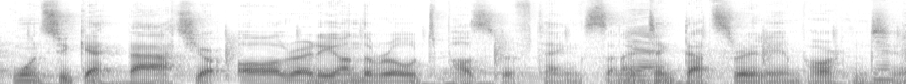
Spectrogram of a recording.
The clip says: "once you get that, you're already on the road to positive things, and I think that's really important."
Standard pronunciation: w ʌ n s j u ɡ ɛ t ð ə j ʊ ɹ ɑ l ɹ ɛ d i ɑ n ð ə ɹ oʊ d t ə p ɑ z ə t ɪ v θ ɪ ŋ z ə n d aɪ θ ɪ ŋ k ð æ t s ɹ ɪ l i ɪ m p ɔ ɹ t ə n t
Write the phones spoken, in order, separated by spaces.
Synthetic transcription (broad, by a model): w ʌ n s j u ɡ ɛ t ð ə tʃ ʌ ɹ ɑ l ɹ ɛ d i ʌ n ð ə ɹ oʊ d t ə p ɑ z ə t ɪ v θ ɪ ŋ z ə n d aɪ θ ɪ ŋ k ð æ t s ɹ ɪ l i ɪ m p ɔ ɹ t n t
